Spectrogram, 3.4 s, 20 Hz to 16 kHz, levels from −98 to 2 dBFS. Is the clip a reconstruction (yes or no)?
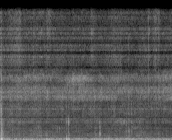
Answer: yes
